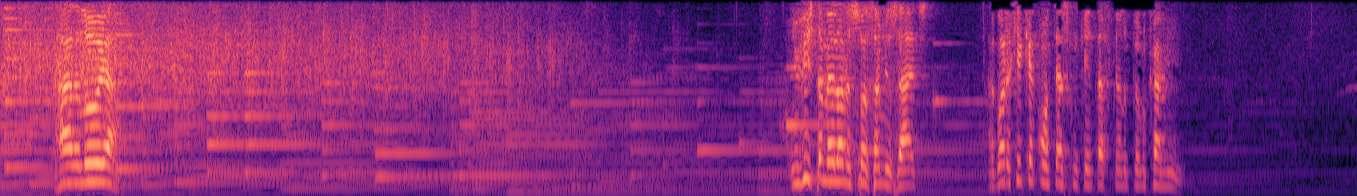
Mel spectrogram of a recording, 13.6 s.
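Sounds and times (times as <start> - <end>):
audience applauding loudly: 0.0 - 6.1
speech: 0.6 - 1.3, 8.0 - 12.0.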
